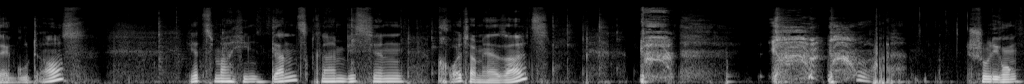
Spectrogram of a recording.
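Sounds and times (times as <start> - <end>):
speech: 0.0 - 0.9, 1.9 - 5.6, 9.8 - 10.2
throat-clearing rattle: 6.4 - 6.9, 7.7 - 9.2
person coughing: 6.4 - 9.1.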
